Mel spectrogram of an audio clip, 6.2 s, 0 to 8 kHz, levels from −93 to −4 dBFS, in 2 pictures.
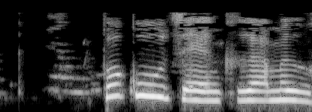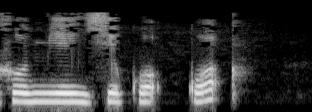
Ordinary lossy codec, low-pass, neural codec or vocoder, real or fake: MP3, 24 kbps; 7.2 kHz; none; real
